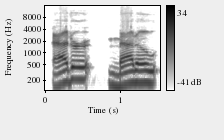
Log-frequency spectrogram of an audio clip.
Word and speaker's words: adermatoglyphia: Adermatoglyphia.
